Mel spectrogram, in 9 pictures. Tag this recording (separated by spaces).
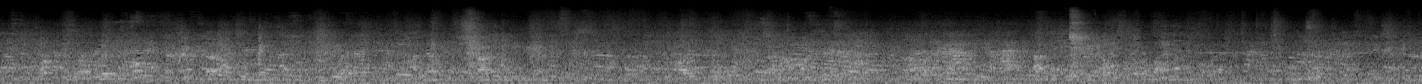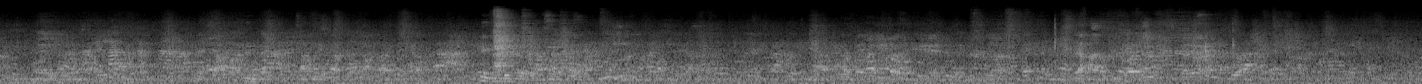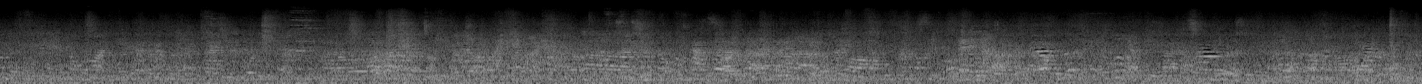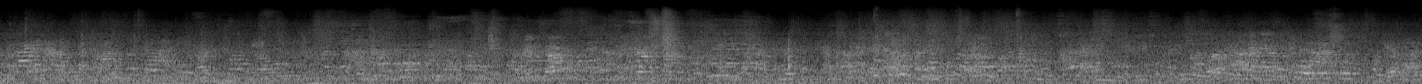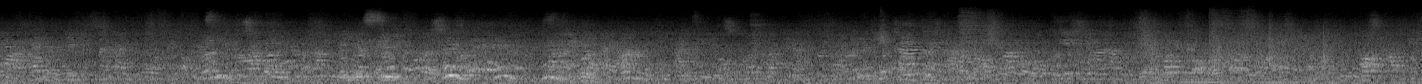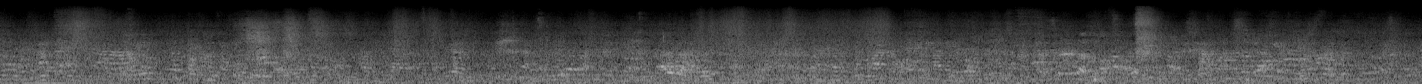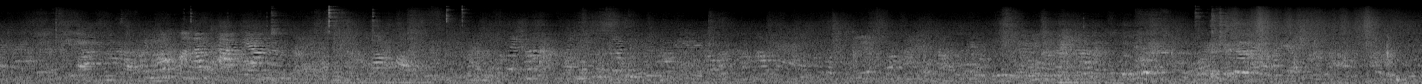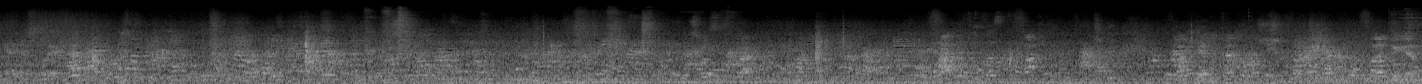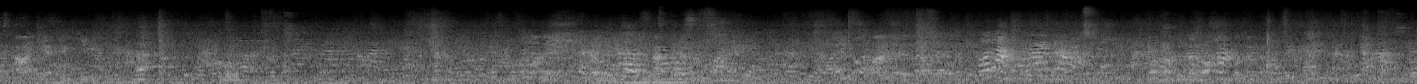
asian field-recording crowd busy Thailand bakery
